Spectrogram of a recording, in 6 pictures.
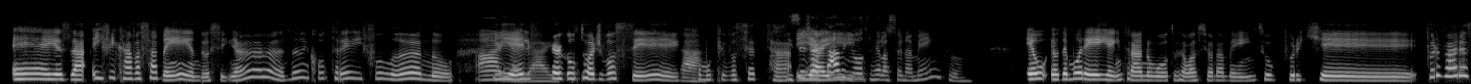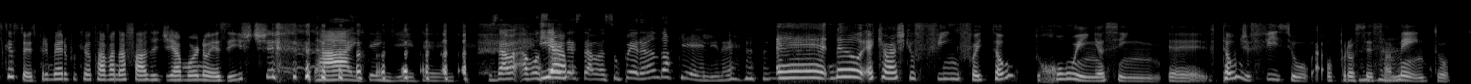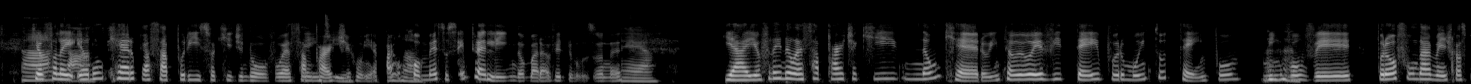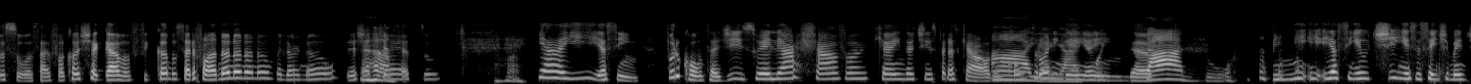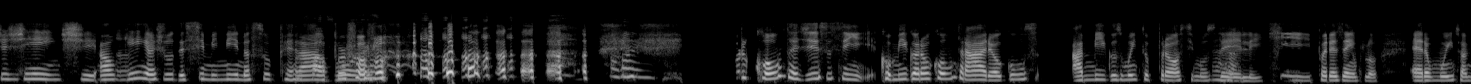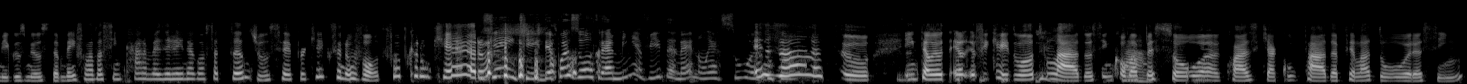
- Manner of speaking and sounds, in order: laugh; laugh; laugh; laugh; laugh; laugh; throat clearing
- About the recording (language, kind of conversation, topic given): Portuguese, unstructured, É justo cobrar alguém para “parar de sofrer” logo?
